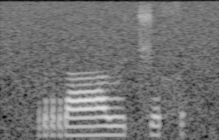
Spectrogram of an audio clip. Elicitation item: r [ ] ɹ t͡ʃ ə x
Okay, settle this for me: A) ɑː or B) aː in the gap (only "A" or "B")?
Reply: B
